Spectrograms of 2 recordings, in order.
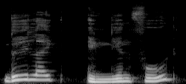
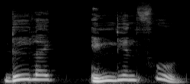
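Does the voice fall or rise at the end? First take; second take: rise; fall. First: The pitch rises on the last word. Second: The pitch falls on the last word. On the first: It is a neutral, polite question. "rising tone on food will sound like question" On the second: The question is rhetorical. "falling tone would sound rhetorical"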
